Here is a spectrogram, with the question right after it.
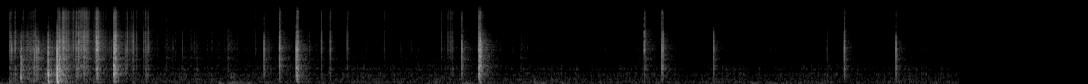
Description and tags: Vinyl start crackle 1
A vinyl record starts playing on a record player, plus a slight crackle each time the record goes round (about four times). No music, just the crackling sound!
Recorded in stereo on a Zoom H1 handheld recorder, originally for a short film I was making. The record player is a Dual 505-2 Belt Drive.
